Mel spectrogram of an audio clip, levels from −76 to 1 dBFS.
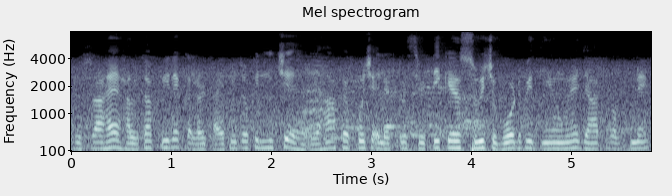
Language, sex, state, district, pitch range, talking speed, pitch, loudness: Hindi, male, Chhattisgarh, Raipur, 150-170 Hz, 260 wpm, 160 Hz, -16 LUFS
